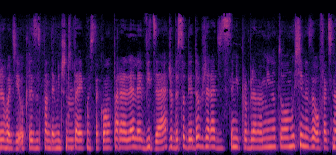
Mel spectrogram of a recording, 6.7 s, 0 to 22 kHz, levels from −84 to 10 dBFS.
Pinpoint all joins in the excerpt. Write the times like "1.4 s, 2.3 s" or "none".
1.3 s, 3.4 s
